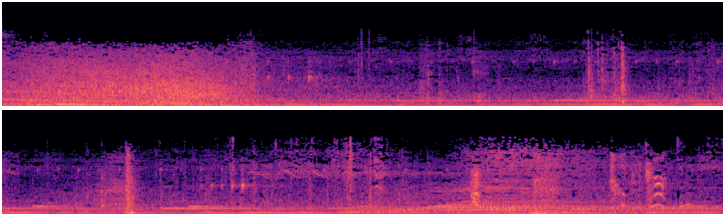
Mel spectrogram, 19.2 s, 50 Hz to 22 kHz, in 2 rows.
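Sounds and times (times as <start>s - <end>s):
steady low rumble: 0.0s - 19.2s
dog barking: 15.7s - 16.4s.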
